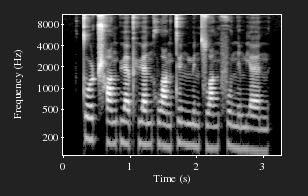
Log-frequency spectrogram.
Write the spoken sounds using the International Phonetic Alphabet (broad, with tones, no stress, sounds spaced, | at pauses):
t̪ u˨˦ ʈ͡ʂʰ ɑ˨˦ ŋ p ɥ ɛ˨˦ pʰ ɥ ɛ˨˦ n x w ɑ˨˩ ŋ t̪ y˥˨ n m y˨˩ n t͡s w ɑ˨˦ ŋ f u˥˨ n̪ i˨˦ m j ɛ˨˩ n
